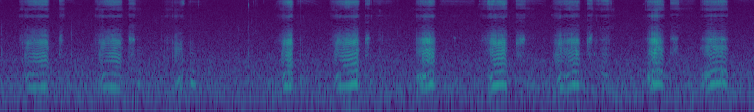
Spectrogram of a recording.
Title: Kitten breathing problem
